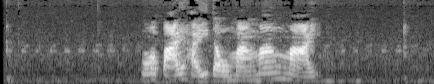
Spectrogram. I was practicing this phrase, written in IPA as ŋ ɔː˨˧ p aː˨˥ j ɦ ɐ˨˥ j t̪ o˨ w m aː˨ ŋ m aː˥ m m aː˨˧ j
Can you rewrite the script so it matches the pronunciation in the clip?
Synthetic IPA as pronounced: ŋ ɔː˨˧ p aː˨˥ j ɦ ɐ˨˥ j t̪ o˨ w m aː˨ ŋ m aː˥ ŋ m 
